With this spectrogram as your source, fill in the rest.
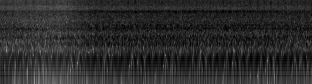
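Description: A car engine idling steadily just after a cold start, having sat for about a week: a close, even, low rumble that settles into a constant idle.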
